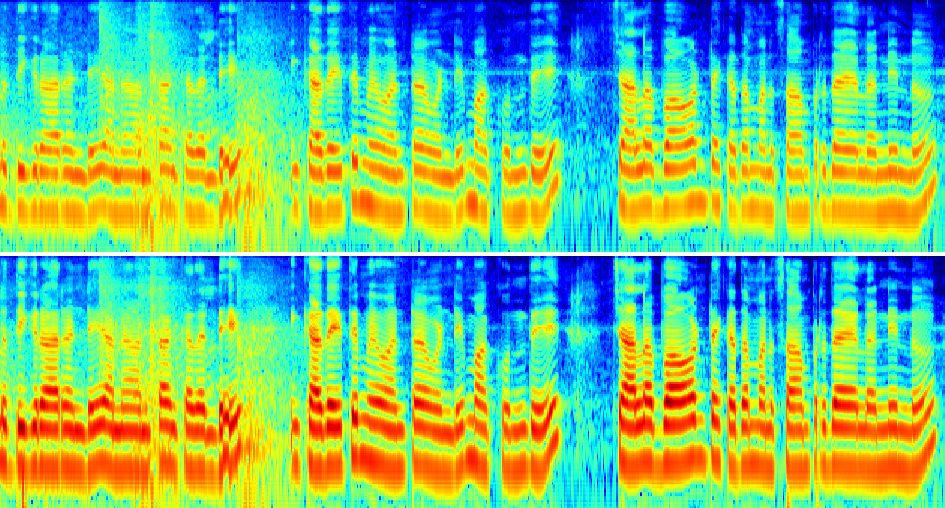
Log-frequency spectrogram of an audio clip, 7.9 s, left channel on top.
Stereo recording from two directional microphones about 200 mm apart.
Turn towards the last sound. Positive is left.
turn(degrees=-30)  # may be behind; listen again after turning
